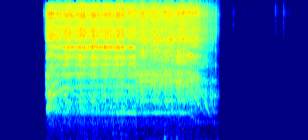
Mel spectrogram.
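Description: Electric screwdriver running for about three and a half seconds, backing out a screw that holds a TV's button board. It spins up at the start and trails off near the end.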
